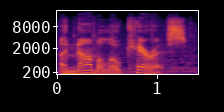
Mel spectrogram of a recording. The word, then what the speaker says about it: Anomalocaris: The name is a bit tricky to pronounce, so I'm not going to. Okay. Okay. It's Anomalocaris, but it just literally means unusual shrimp.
